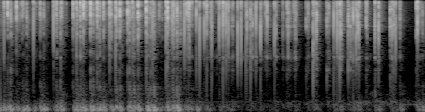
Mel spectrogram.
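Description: Long nails tap the rim and sides of a small orange ceramic pumpkin-shaped candle pot filled with wax, resting on a table. The result is a quick, irregular run of sharp, bright clicks with a dull low knock beneath them, each tap dying away almost instantly.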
